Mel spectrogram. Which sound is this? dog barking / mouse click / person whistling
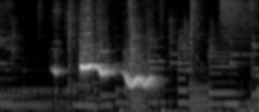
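person whistling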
